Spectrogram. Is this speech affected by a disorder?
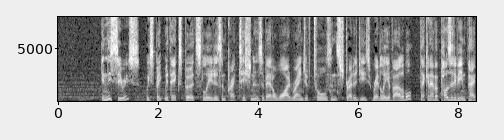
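No.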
